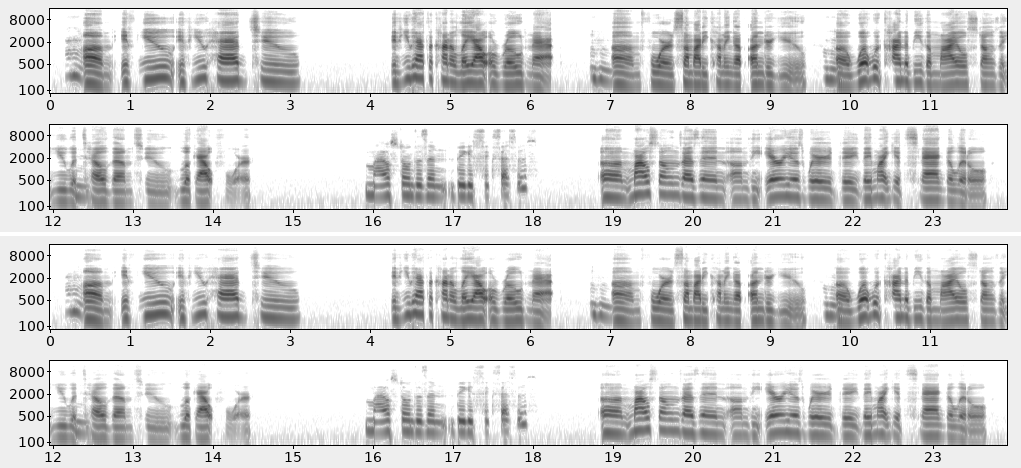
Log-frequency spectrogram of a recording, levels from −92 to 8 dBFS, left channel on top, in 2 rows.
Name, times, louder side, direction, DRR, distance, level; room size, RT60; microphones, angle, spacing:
voice 1, 0.4-3.1 4.3-6.3 7.0-9.4 9.8-14.5 18.8-23.6, left 3 dB, 75° left, 7.5 m, -30 dB
voice 2, 6.7-7.1 9.7-9.9 12.3-12.5 15.9-18.0, left 1 dB, 60° left, 2.7 m, -39 dB
open air
head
